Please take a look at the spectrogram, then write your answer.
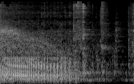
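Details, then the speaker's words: GTI 15T string trimmer after new fuel line and filter: small two-stroke buzzes crisp and even, then winds down cleanly; ran 45 minutes idle to full throttle, restarts first pull. "Well, Mongo run her out back between idle and full throttle for about 45 minutes. She's a good little running machine. And restarting on the first pull."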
